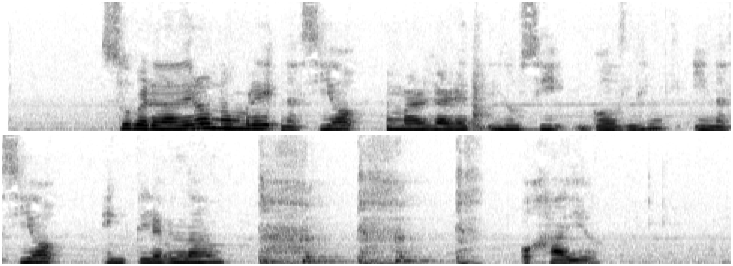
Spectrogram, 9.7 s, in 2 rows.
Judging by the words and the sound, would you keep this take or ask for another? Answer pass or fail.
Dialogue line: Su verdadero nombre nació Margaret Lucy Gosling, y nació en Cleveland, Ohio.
fail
